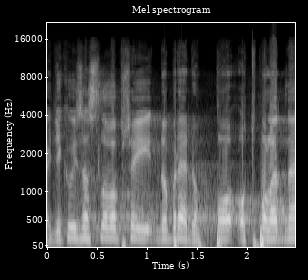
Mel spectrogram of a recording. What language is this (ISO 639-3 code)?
ces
